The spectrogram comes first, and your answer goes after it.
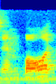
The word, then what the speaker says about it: Imbolc: customs and that's uh emelic also known as embolic or embolic um one Irish spelling is o-i-m-e-a-l-g you don't see that spelling so much um generally you'll see uh embolic or embolic imbolc uh it's also candle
